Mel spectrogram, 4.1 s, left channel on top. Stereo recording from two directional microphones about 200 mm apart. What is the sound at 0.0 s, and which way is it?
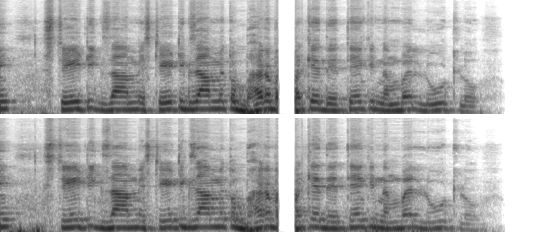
A man's voice, 30° left (ahead or behind).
